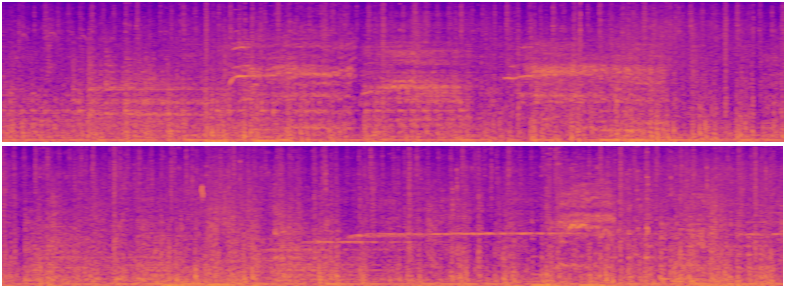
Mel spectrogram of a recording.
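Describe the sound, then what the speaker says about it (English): Steady clip-clop of hooves galloping at a quick rhythm in the video game Red Dead Redemption, with a horse whinnying and mechanical clicks over a constant low hum. "You're gonna wear that horse out!"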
